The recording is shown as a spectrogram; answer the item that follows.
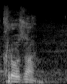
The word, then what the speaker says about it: croissant: Croissant. You don't pronounce the T. Croissant.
